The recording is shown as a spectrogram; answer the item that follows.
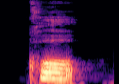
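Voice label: "ko", Japanese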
